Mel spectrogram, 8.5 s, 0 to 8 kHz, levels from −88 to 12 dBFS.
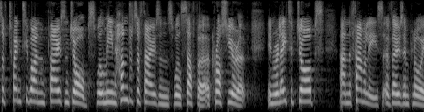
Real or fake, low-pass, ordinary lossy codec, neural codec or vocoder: real; none; none; none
